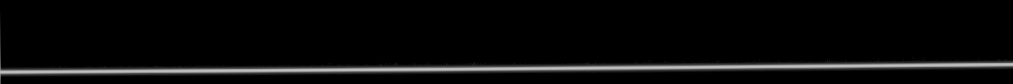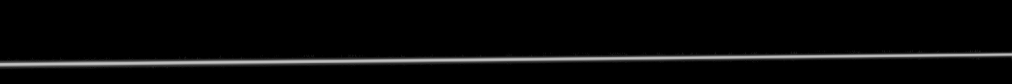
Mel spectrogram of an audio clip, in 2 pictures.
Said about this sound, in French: Avant ça, je vais vous faire écouter un exemple par le son d'une montée progressive de fréquence sonore.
